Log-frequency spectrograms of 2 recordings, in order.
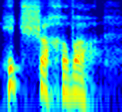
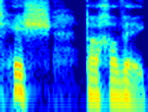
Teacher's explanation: because tav and sheen, or excuse me, sheen followed by tav is hard to pronounce, Hebrew switches the two in a phenomenon known as metathesis, and it becomes hish tachave.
